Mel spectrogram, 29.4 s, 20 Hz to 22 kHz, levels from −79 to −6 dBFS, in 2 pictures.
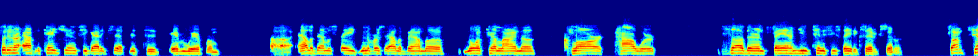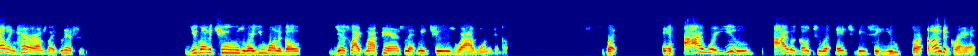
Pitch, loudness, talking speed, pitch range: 155 Hz, -18 LUFS, 140 wpm, 145-170 Hz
